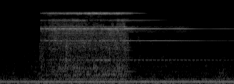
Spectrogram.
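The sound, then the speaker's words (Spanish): A single short telephone ring as a phone call is placed, about a second long, bright and metallic, its tone lingering briefly over a low steady hum. No voices are heard. “Toma el teléfono y llama.”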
